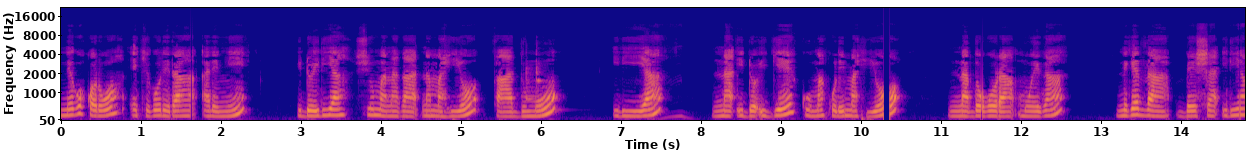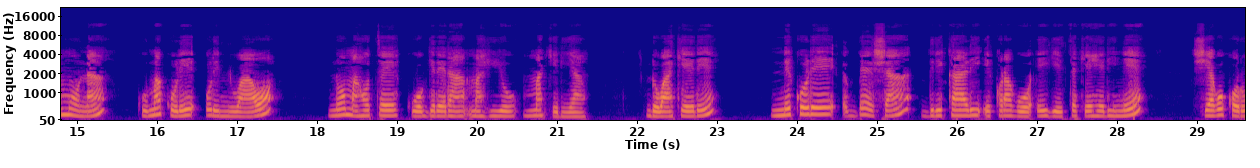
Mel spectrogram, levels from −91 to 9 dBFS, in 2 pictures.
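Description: The speech is dull and gritty throughout, with nothing above 12.3 kHz and a metallic treble. This likely comes from HE-AAC compression at a low bitrate, which fits about 16 kbps.

Blocks of digital silence follow. The first runs from 1.62 to 1.64 s, just after "nĩgũkorwo ĩkĩgũrĩra". Others fall at 10.28 to 10.36 s, the longest at 80 ms, at 11.50 to 11.52 s, and at 14.73 s. The sound cuts out and back with no fade.

Pre-echo smears attacks at 18.72 to 18.76 s and 27.39 to 27.42 s. Codec noise spreads ahead of the onset as a brief hiss.

A final tiny block of digital silence at 28.21 s is heard as a tick.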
